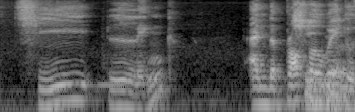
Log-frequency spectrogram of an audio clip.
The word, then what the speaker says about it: Qiling: time you know the the fun thing is the proper spelling should be q i l i n Queen teach it in in in Chinese language is chi link and the proper way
